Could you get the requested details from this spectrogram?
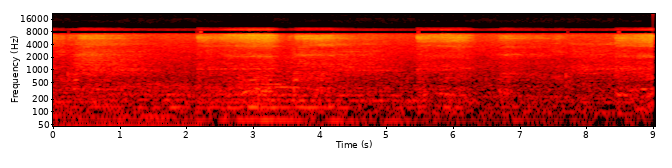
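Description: Low, rough rattling breaths in slow cycles, each rising and fading over a few seconds; snoring during sleep.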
